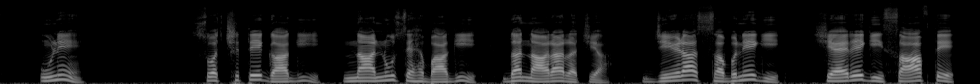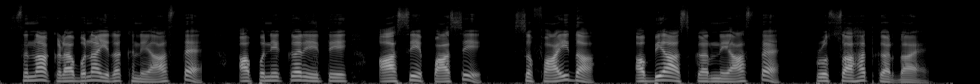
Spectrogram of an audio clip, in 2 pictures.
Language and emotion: Dogri, neutral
